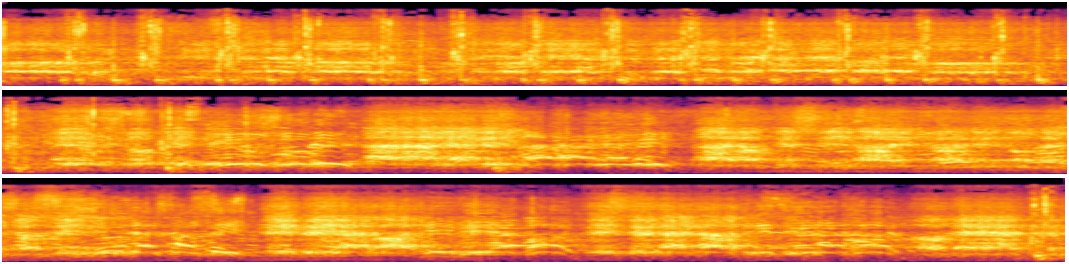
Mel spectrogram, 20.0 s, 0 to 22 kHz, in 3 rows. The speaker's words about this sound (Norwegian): foran på en måte øst da, i der, 700 fra klanen, sånn cirka, og så sang de til dere.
